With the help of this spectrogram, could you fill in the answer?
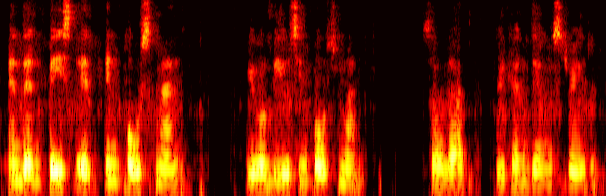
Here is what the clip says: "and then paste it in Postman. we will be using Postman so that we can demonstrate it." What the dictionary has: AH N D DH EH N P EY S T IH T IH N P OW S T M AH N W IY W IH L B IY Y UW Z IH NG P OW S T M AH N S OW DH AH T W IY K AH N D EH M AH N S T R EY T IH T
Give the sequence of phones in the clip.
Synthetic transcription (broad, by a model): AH N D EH N P EY S T IH T IH N P OW S T M AH N W IY W IH L B IY Y UW S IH NG P OW S T M AH N S OW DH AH T W IY K AH N D EH M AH N S T R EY IH T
